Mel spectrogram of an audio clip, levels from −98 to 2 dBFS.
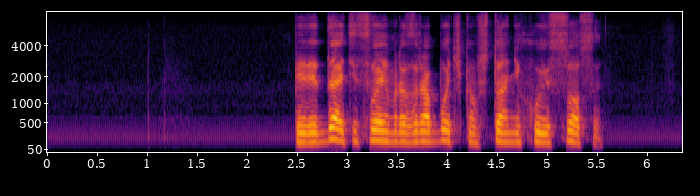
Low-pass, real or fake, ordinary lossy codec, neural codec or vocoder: none; real; none; none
